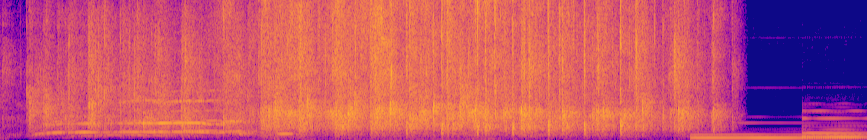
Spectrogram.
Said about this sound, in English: The geologic reveal begins now. Give a round of applause for Miles Traer.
